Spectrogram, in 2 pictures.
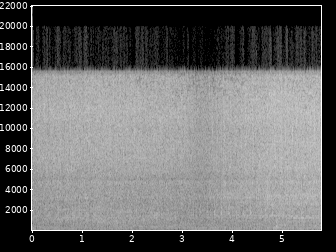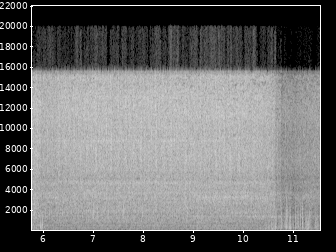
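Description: Steady idle with a loose, uneven shake underneath instead of a smooth hum, some beats stumbling; rough idle, cause not evident. Cause suspected, not confirmed.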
